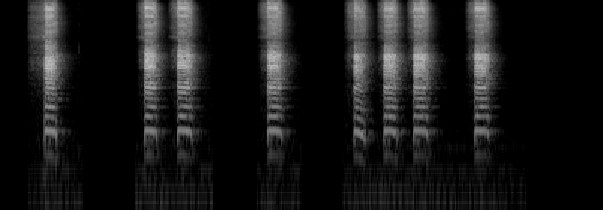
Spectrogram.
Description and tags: Here is the sound of a plastic duck caller
plastic, funny, hunter, duck, lol, squeaking, animal, quack, bird, toy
